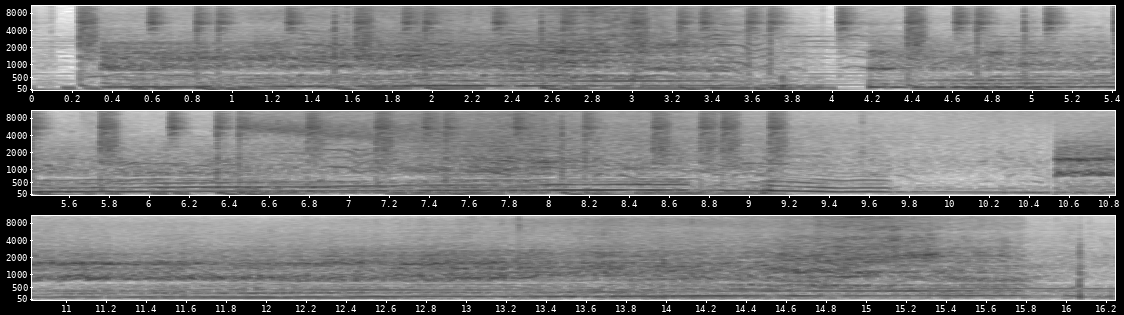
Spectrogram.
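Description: Drift car's engine held at high revs, its note climbing slowly and then dropping sharply about nine seconds in, with tyres squealing as the car slides.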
